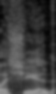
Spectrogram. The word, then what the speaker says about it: Ashiya: Well, there's a lot about Ashiya online. Whether any of it's relevant here, I don't know. But um, Ashiya is a city in Japan. Oh, Ashiya.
